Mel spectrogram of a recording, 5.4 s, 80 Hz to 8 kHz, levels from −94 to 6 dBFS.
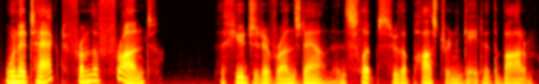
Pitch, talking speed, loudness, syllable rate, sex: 120 Hz, 200 wpm, -22 LUFS, 5.4 syllables/s, male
